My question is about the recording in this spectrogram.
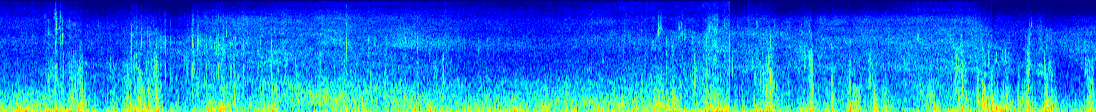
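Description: Strong wind buffeting a GoPro's microphone, rising and falling in uneven gusts, over surf washing onto the beach.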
